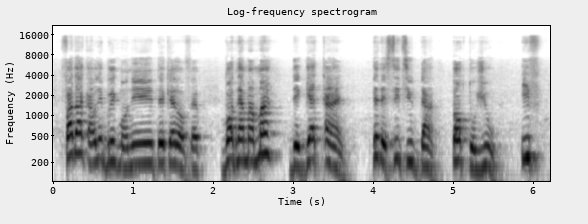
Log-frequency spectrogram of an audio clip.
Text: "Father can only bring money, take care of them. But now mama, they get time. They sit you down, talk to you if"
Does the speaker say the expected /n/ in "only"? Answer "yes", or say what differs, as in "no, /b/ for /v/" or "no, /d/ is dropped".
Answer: no, /n/ is dropped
